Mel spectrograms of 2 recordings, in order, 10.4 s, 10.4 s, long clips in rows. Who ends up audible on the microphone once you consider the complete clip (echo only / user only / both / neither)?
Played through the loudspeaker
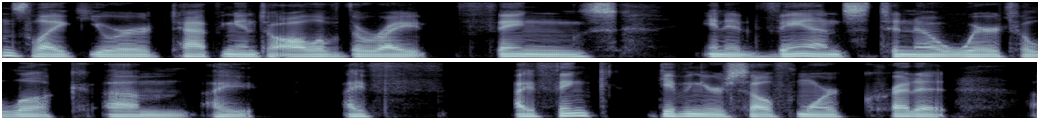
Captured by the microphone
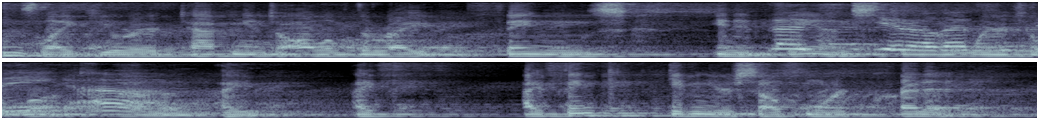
both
